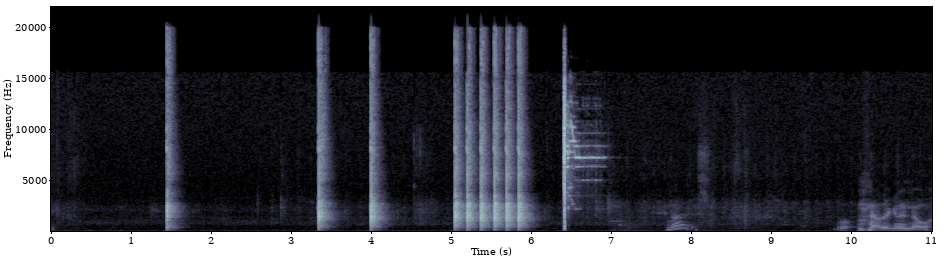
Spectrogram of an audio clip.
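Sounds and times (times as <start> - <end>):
airsoft gun firing: 3.4 - 4.2, 5.0 - 6.1.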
